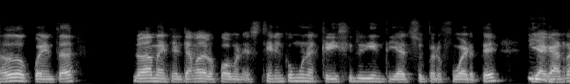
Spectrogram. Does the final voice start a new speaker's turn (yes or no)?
no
